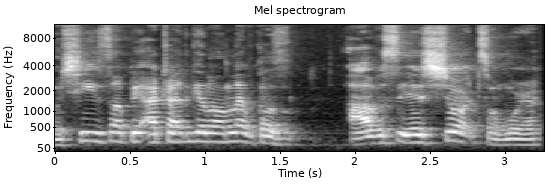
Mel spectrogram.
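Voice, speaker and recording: A man is speaking. His tone is animated. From northwest Indiana (Gary). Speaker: reality TV contestant, postal worker. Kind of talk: casual interview. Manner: repetitive, halting starts.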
